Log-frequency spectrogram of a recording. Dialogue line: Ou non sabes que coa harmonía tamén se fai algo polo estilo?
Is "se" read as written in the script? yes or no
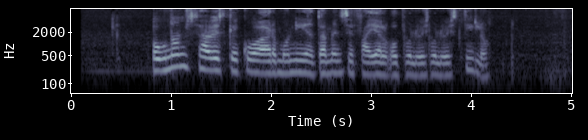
yes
